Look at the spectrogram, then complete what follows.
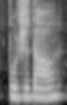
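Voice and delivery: ordinary delivery

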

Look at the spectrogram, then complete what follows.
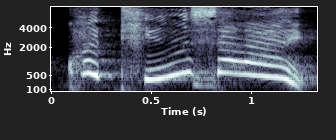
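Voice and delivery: high, anxious yell; urgent shout. A narrator's reading. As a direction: shout for it to stop now. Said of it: "着急地大喊".

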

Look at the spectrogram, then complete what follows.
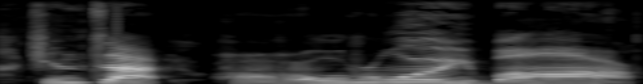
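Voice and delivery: slow gentle goodnight; soothing. Acted. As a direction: lull the cub to sleep. Father bear soothing.

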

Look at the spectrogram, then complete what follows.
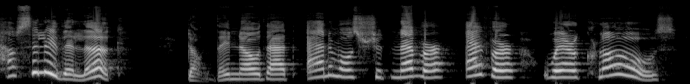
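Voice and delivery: high, loud, emphatic disbelief; scornful amusement. Acted. Hedgehog watches animals in clothes, emphatically scoffing.

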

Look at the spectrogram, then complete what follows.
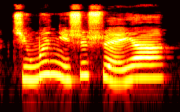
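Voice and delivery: high, puzzled astonished question; surprised. A narrator's reading. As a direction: ask in wonder and doubt. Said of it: "惊讶疑惑地问着".

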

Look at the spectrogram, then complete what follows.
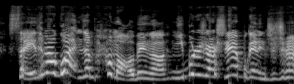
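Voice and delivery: loud, exasperated scolding; indignant rant. Retold or imitated. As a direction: scold her loudly. Venting about her sulking. (愤愤不平地大声数落)

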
